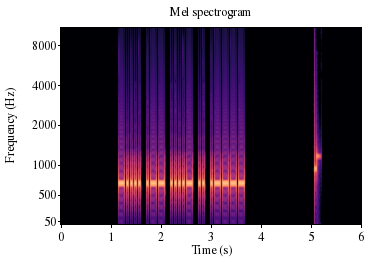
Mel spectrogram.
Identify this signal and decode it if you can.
Morse code, heard as a keyed tone, about 30 wpm, 700 Hz. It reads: 6W4I1
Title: Five Challenging Letter-Number Combinations 30wpm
